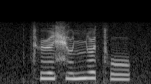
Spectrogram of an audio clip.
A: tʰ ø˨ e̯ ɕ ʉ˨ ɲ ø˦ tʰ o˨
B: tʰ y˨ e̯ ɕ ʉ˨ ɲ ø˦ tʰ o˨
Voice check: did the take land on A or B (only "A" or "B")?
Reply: B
